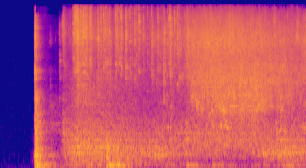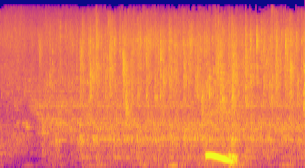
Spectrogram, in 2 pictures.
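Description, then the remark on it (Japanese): Running water starts abruptly and flows steadily, a continuous splashing hiss that swells slightly louder toward the end as it lightly wets a person's hair before shampooing, with a brief squeak near the finish and no talking. “じゃあシャンプー前に軽く髪を濡らしてくね。”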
